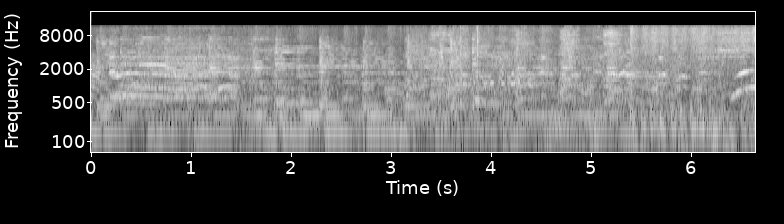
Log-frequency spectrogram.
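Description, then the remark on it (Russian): A crowd cheers and shouts jubilantly, loud, with excited whoops and yells overlapping continuously for several seconds. “Ну, то есть и дальше, в принципе, ликование, там, э, крики вот этого человека, который пытался их закрыть.”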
